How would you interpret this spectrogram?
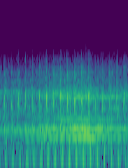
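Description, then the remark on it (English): The engine of a police launch idles with a steady, rhythmic chugging, its low throbbing pulses repeating evenly over a constant mid-pitched hum, with no voices. “Deeply puzzled, Superman stands for a moment outside Jimmy's cabin door on the police launch, preparing himself to meet Mr.”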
